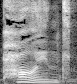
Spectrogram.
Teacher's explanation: На звуке «п» не забывайте про придыхание. Произносим на выдохе.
